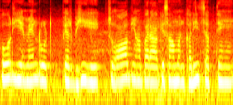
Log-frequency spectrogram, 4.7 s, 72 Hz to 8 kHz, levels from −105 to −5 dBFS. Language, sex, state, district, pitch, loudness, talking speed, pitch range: Hindi, male, Uttar Pradesh, Gorakhpur, 215 Hz, -12 LUFS, 205 wpm, 205-225 Hz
